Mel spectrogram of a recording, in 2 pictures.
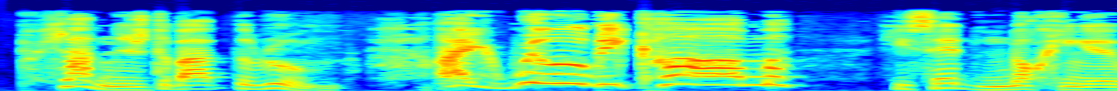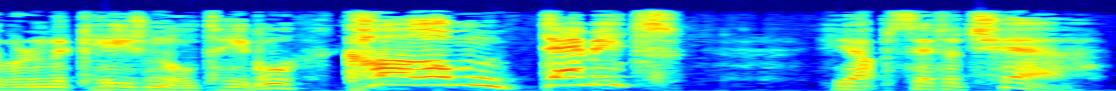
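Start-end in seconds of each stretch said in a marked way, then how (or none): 1.6-3.0 high, slow shout of "I will be calm"; agitated shout. A narrator's reading. Agitated Bingo knocking furniture over. 5.5-6.7 high, exasperated "Calm, damn it!"; exasperated outburst. A narrator's reading. Agitated Bingo upsetting a chair.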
